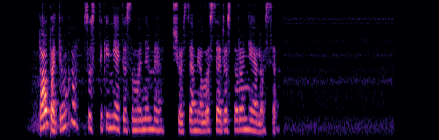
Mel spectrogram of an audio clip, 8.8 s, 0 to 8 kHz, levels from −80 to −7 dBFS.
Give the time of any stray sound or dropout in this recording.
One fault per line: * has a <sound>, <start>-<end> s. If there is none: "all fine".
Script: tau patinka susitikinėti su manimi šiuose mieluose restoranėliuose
all fine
